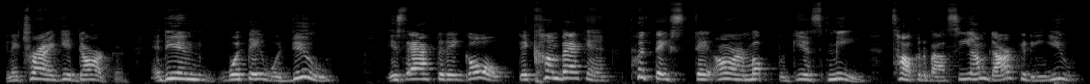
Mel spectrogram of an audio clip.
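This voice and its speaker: A woman's voice: fairly high pitch, expressive, unhurried, a bit bright. An older woman with an American accent, chatting casually and reading from a book in a folksy, emphatic way to her listeners. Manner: folksy, addresses listeners as babies, repeats phrases for emphasis. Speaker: storytime host. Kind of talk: casual chat with book read-aloud.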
